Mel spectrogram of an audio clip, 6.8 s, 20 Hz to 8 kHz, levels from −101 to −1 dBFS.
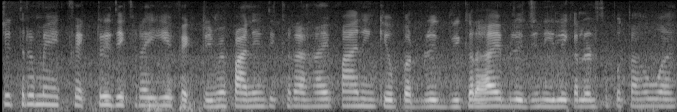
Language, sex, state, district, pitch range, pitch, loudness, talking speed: Hindi, female, Chhattisgarh, Rajnandgaon, 175-205 Hz, 185 Hz, -31 LUFS, 240 wpm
